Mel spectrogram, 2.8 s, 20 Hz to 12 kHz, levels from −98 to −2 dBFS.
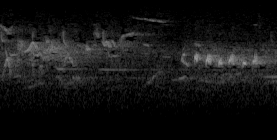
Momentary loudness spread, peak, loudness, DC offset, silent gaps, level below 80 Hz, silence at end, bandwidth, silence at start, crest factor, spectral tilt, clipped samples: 15 LU; -32 dBFS; -47 LUFS; under 0.1%; none; under -90 dBFS; 0 s; 11 kHz; 0 s; 20 dB; 8 dB/octave; under 0.1%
